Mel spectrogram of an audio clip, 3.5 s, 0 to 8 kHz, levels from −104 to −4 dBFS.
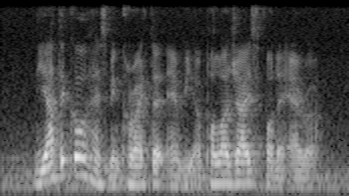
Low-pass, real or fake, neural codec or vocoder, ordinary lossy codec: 7.2 kHz; real; none; none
